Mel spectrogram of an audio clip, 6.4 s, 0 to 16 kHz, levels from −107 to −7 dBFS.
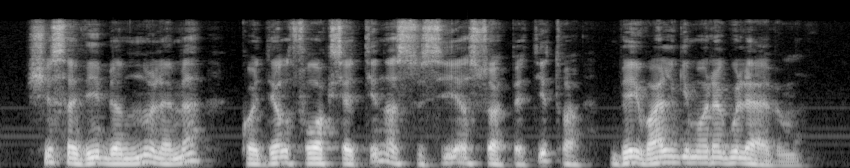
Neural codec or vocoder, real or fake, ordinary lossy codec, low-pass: none; real; AAC, 96 kbps; 9.9 kHz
